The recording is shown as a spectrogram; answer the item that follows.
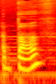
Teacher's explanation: an iamb due to the emphasis being on the second syllable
